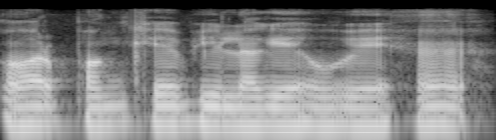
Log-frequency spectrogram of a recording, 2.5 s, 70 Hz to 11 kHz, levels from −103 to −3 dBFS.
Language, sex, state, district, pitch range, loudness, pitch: Hindi, male, Jharkhand, Ranchi, 115-120 Hz, -21 LUFS, 120 Hz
